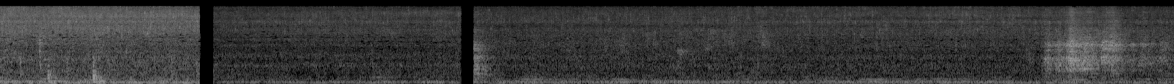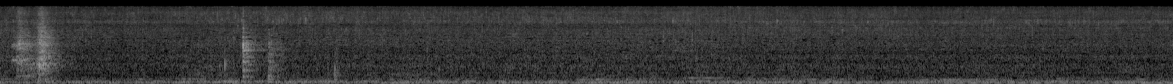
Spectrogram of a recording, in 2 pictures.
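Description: Whole egg squid deep-frying in hot oil over high heat, a steady sizzle. It is louder for the first couple of seconds, drops out briefly twice, then settles into a quieter sizzle with a few louder crackles about halfway through.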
